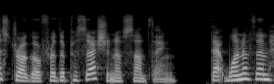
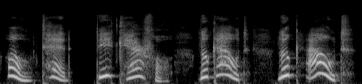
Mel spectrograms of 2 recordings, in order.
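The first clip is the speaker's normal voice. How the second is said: high, urgent cry, rising in force; alarmed warning; 11 semitones higher, 4 dB louder than usual. A narrator's reading. Eileen watching Ted in danger, involuntary high cry of alarm. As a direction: cry out a warning, higher each time. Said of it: "catch her breath ... and mutter involuntarily".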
